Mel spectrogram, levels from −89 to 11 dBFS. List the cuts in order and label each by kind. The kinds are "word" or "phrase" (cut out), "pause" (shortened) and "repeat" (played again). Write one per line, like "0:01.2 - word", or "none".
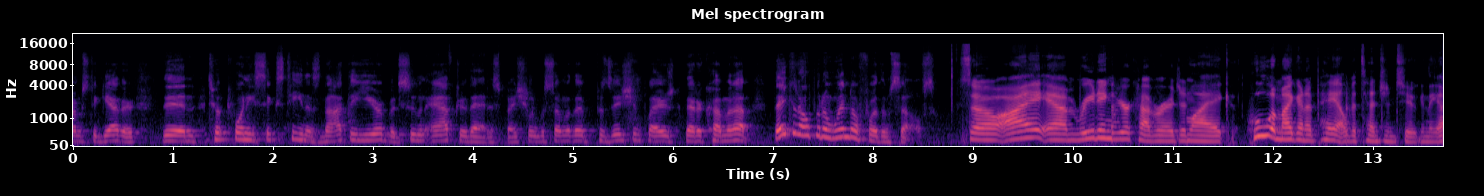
0:01.3 - word
0:03.3 - word
0:06.1 - pause
0:10.4 - word
0:11.1 - phrase
0:11.7 - pause
0:12.7 - word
